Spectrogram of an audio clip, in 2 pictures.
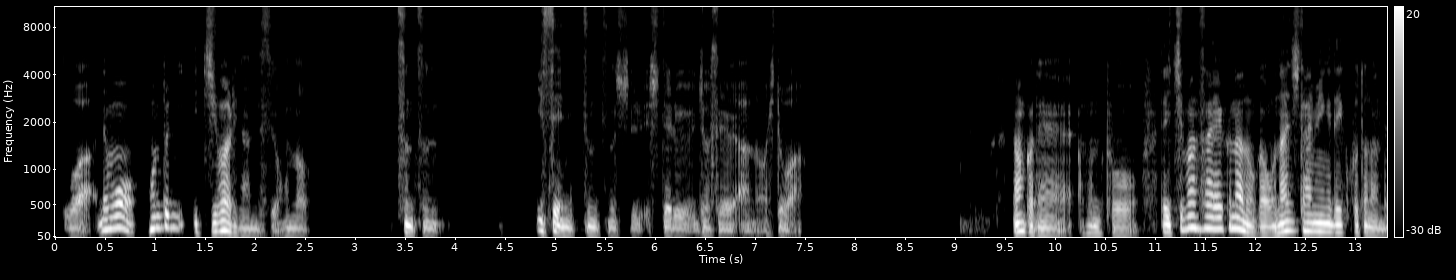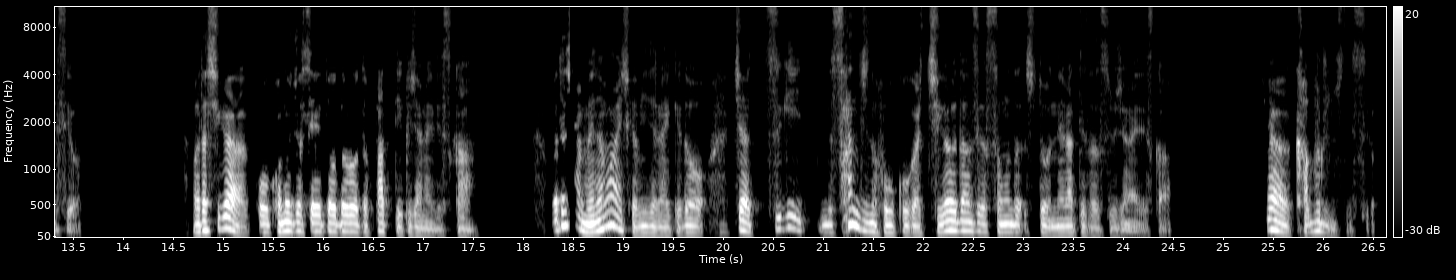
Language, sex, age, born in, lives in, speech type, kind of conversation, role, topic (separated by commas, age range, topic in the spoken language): Japanese, male, 40-44, Japan, Japan, conversation, advice, user, 友達の集まりでグループに馴染めずつらいとき、どうすればいいですか？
